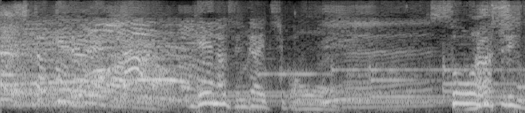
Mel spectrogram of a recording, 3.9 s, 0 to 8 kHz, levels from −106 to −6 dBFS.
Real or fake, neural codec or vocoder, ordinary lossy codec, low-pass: real; none; Opus, 16 kbps; 7.2 kHz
